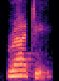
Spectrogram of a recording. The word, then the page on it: ratty: Indian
